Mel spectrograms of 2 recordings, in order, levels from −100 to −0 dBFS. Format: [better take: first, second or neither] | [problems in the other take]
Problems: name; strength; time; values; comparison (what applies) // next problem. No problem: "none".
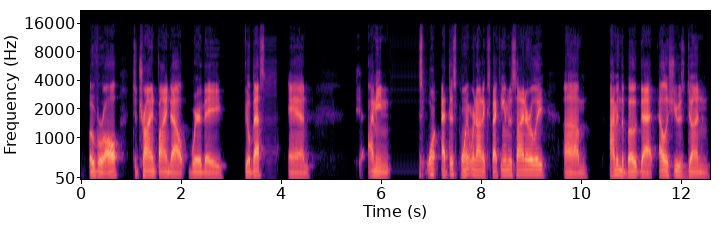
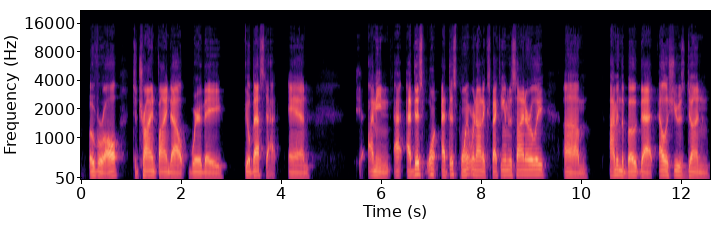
second | audio freezing; at 3.5 s and at 6 s for 0.5 s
